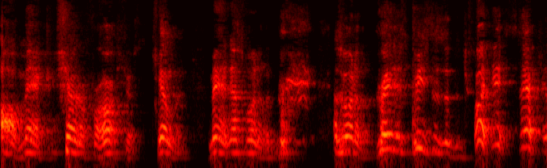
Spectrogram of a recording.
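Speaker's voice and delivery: mock excited raving, very high-pitched. Retelling what Wynton said when he saw it at the house: imitating Wynton, all excited. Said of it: "Wynton got all excited".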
